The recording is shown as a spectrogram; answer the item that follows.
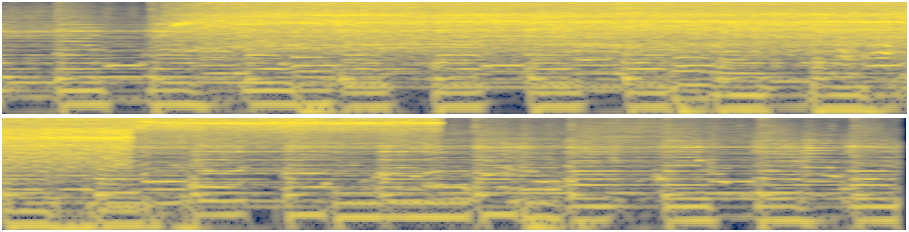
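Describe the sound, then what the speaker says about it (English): A power sander works over a small wooden cutting board being refinished, a loud continuous whine with steady grinding texture that shifts pitch partway through, with music playing underneath. "Best part about woodworking is sanding."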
